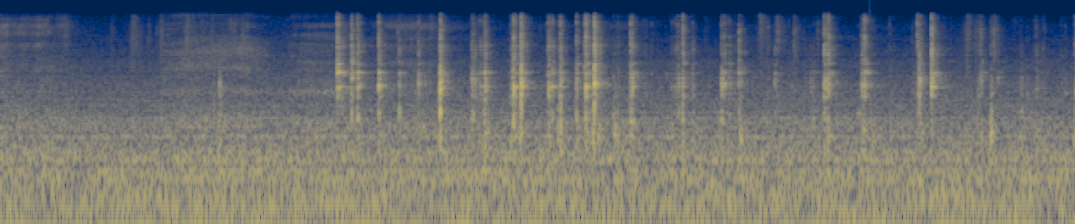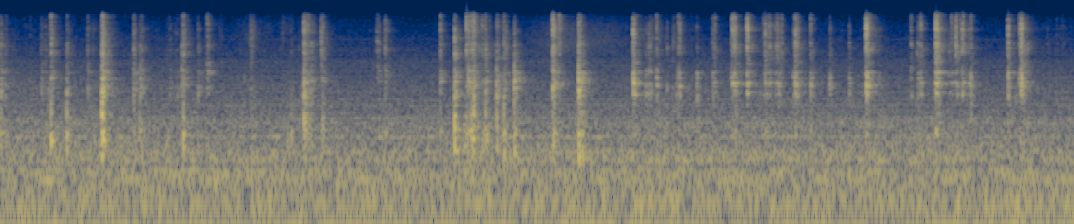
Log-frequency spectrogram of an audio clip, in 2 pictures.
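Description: Typing on a laptop keyboard: irregular runs of key clicks starting a few seconds in, broken by short pauses.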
